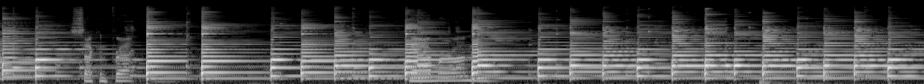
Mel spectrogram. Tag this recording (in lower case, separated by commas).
playing banjo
